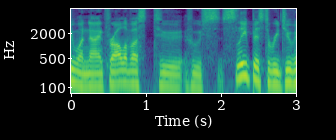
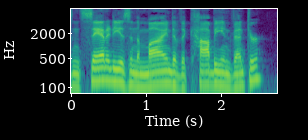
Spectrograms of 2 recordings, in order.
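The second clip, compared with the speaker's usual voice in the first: plain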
